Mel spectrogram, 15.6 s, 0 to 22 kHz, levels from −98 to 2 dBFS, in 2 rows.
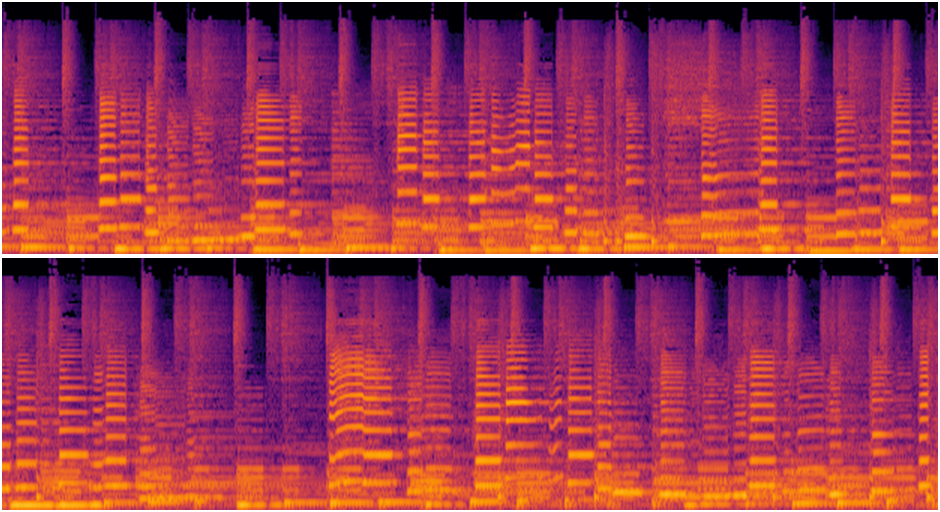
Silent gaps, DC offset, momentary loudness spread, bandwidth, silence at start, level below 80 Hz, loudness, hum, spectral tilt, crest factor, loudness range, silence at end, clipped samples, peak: none; under 0.1%; 6 LU; 17.5 kHz; 0 s; -34 dBFS; -20 LUFS; none; -5 dB/octave; 18 dB; 2 LU; 0 s; under 0.1%; -2 dBFS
